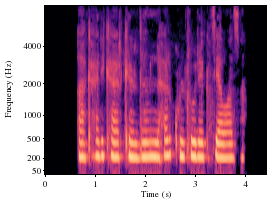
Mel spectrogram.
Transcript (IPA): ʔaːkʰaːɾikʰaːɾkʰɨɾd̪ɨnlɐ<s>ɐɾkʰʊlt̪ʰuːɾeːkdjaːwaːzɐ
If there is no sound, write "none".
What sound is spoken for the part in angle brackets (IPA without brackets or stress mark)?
h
